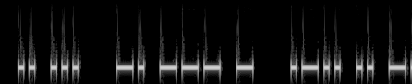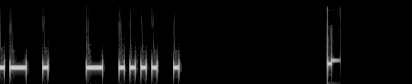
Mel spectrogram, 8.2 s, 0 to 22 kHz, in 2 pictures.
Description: Morse code, heard as a keyed tone, about 22 wpm, 700 Hz. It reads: IS NOT LIKE THE
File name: practice / 22wpm / Sets of 8 Words - 22wpm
